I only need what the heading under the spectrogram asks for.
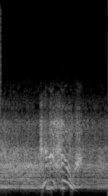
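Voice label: English bailout mood med; War Thunder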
